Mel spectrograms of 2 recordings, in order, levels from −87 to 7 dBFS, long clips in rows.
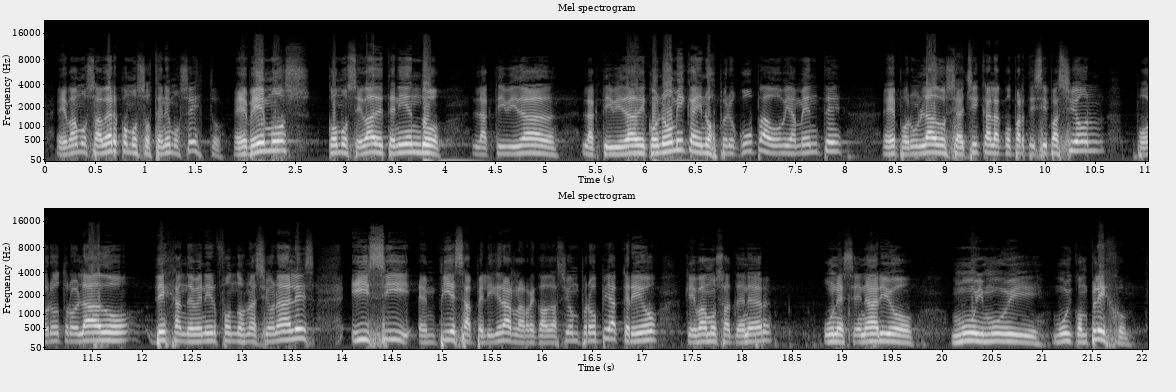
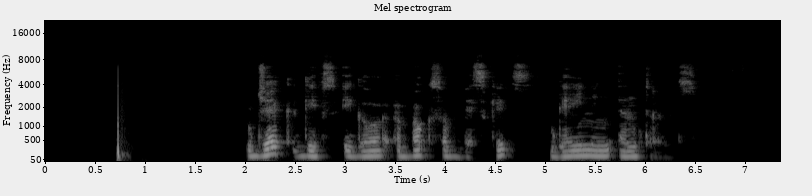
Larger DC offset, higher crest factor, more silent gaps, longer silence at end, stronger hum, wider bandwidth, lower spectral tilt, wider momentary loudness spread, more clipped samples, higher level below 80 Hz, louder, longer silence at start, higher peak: neither; second, 14 dB vs 22 dB; second, none vs 1.09-1.67 s, 1.74-2.02 s, 4.98-5.06 s; second, 0.15 s vs 0.85 s; neither; first, 9.8 kHz vs 7.8 kHz; about the same, -6.5 dB/octave vs -5.5 dB/octave; second, 11 LU vs 15 LU; neither; first, -48 dBFS vs -76 dBFS; first, -14 LUFS vs -43 LUFS; second, 0.15 s vs 0.75 s; first, 0 dBFS vs -22 dBFS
